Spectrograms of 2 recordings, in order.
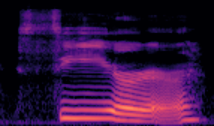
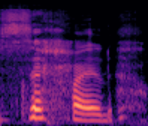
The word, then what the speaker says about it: sihr: And they made a comment of back in 2000 and whatever year it was, 2019, she called it seer instead of sihr.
